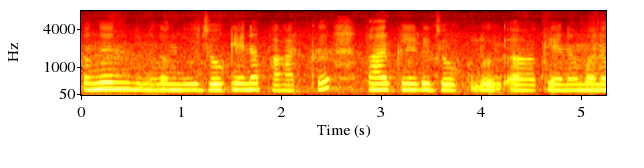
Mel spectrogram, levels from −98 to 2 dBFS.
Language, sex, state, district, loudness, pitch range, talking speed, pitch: Tulu, female, Karnataka, Dakshina Kannada, -16 LUFS, 200-215 Hz, 100 wpm, 210 Hz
